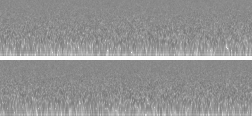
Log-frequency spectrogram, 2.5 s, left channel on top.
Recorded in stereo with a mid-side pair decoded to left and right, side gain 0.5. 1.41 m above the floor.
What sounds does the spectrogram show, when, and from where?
Only background noise.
